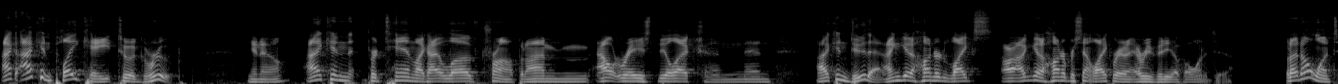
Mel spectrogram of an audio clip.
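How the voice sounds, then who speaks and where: With a Mississippi accent, a man speaks at a fairly high pitch and a fairly quick pace with lively intonation, in a very clean recording with a silent background. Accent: Mississippi Southern. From US South, Mississippi. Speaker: podcast host. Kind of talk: casual monologue reacting to comments. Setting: home recording setup filmed for video. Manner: animated, laughing.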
